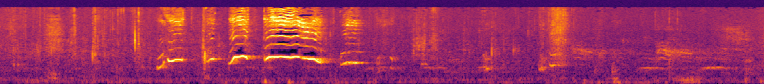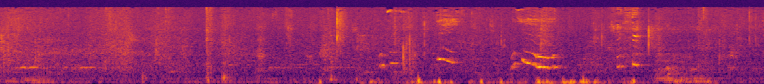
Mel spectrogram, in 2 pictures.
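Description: Siberian husky puppies give high, wavering whimpers and yelps, with a person talking quietly nearby.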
